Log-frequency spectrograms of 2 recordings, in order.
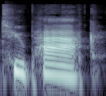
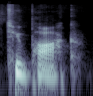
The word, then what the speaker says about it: Tupac: don't be dissing it it's not it's not t Pac it's Tupac okay all you influencers been saying it wrong um so this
